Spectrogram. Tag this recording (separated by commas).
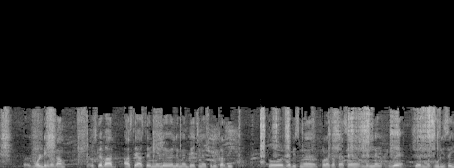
Speech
